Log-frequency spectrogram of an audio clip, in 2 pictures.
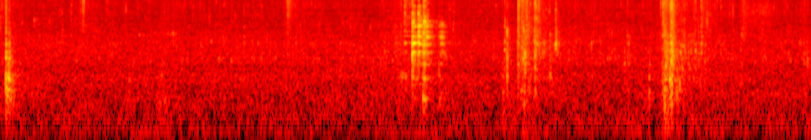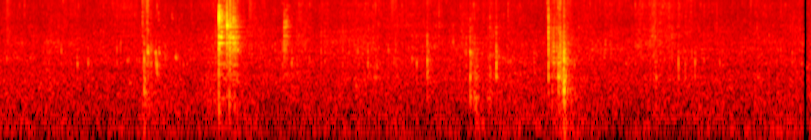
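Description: Cookware being handled: a handful of separate clinks and knocks of pots and utensils, spaced a few seconds apart.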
